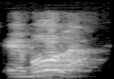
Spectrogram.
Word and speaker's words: ébola: como no tiene acento en la verdadera producción pronunciaciones ébola y éste ébola creó pánico en los atlas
